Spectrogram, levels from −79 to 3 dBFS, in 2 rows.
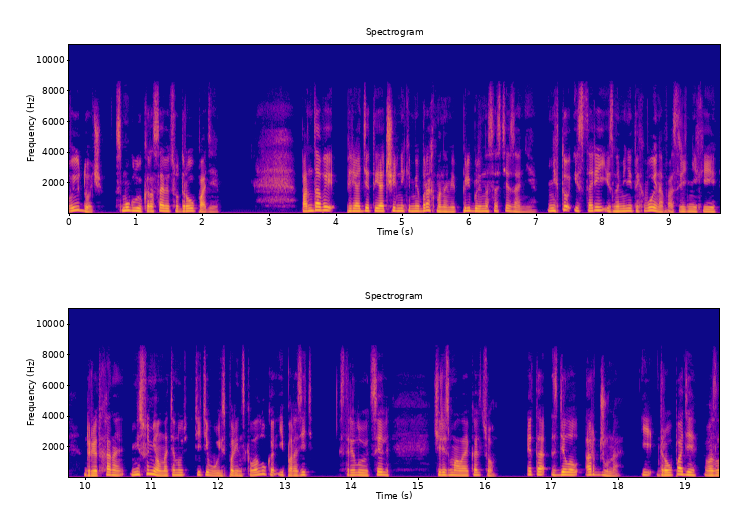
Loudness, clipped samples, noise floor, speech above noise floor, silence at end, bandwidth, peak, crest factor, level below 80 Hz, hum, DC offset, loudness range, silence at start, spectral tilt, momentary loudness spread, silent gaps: -19 LUFS; under 0.1%; -54 dBFS; 36 dB; 0 s; 8.6 kHz; 0 dBFS; 18 dB; -56 dBFS; none; 0.2%; 3 LU; 0 s; -6.5 dB/octave; 11 LU; none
